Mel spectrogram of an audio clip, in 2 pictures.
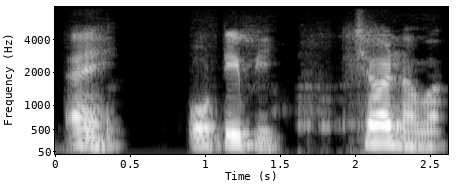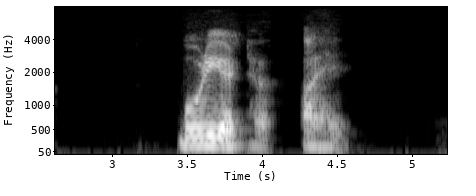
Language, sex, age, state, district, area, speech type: Sindhi, male, 18-30, Gujarat, Kutch, rural, read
